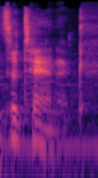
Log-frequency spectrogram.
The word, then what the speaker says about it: Titanic: my God but you you pronounced it interestingly it's the Titanic I thought it was to Tony dialect change between Elvin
